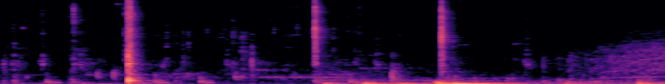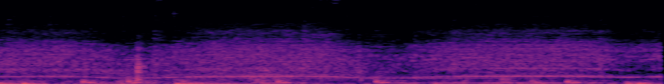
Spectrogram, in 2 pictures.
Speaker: that's making some funky noises cycle the capture card that sounds like it's power cycling really quickly the fan is just going way away that's power cycling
